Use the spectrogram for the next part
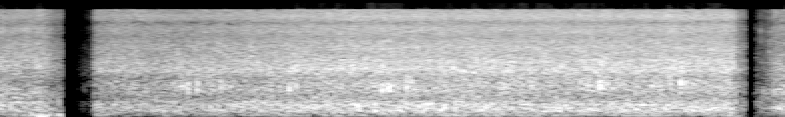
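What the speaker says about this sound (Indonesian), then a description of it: "jalan kebun kita harus melewati sungai juga di sini, sungai kecil" A small river stream flowing along a garden path, a steady close rush of water that holds evenly throughout with no voices.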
